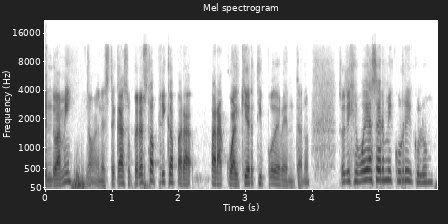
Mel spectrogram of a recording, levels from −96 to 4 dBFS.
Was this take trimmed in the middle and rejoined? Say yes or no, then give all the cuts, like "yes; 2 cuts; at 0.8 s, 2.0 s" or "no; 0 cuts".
no; 0 cuts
